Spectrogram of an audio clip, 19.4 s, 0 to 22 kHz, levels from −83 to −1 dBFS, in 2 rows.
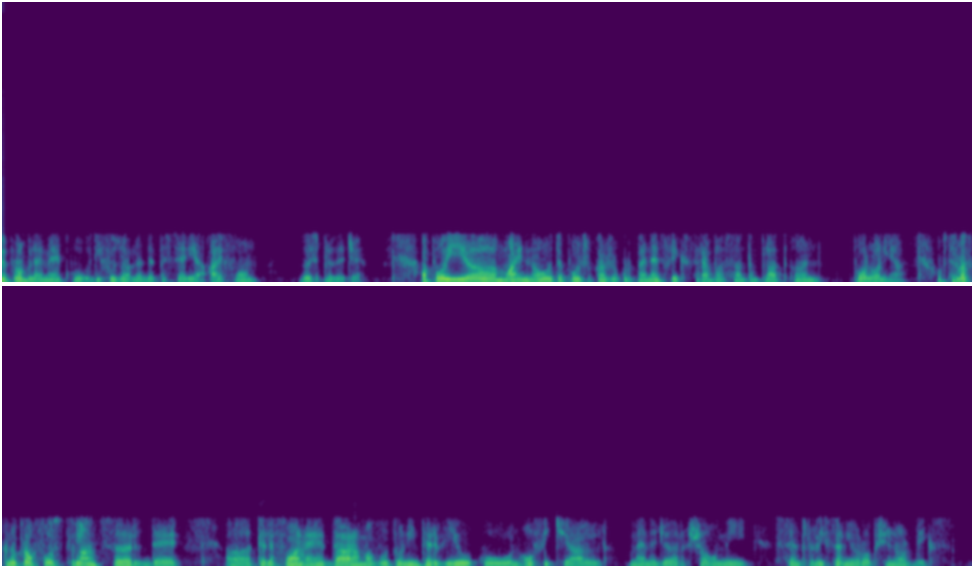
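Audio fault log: throughout: G.729 codec. The speech passes through a low-rate coder that rebuilds it from a vocal tract filter, a pitch predictor and a few pulses per frame, which fits an 8 kbit/s G.729A stream. Nothing above 4 kHz survives, so the speech sounds plainly rough, synthetic and dull.
0.77–0.87 s and 12.68–12.86 s: VoIP packet loss concealed by the speech codec. Packets went missing, about 50 ms at the first point and 30 ms at the second. The decoder filled each gap by extending its last pitch and filter at falling gain, which stretches the sound into a fading buzzy tone or coloured noise. Each frame builds on the one before, so the speech stays weak and distorted briefly after packets resume.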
